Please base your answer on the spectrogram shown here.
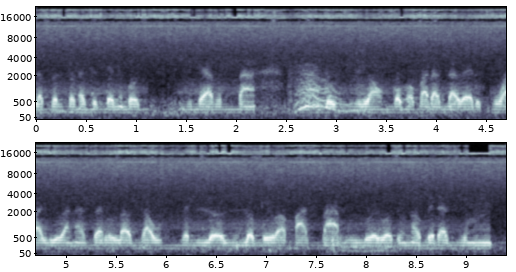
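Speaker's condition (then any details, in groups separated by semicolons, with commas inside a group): Laryngectomy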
